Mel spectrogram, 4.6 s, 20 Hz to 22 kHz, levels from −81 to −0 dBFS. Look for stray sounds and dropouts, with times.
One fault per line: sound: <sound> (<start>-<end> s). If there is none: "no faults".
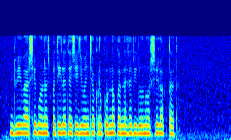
no faults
